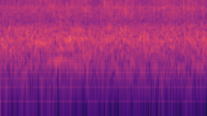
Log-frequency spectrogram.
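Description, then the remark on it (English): An audience claps together in a steady, dense wash of applause, a clap of thanksgiving and praise to God, that holds at an even level throughout, with no voices standing out above it. “Come on, why don't we give him a clap of thanksgiving and a clap of praise because he cares.”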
